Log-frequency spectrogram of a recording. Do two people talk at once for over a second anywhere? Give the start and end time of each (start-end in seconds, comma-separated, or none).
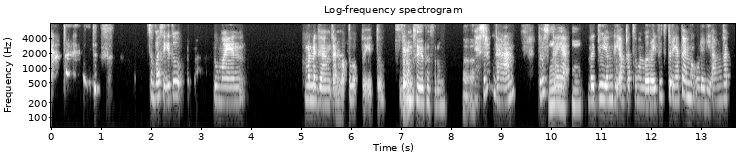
none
